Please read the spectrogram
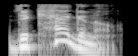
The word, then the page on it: decagonal: British English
